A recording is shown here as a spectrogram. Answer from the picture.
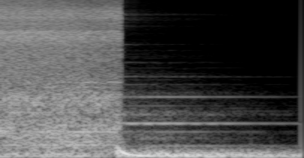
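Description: Nammo hydrogen-peroxide/solid-fuel hybrid rocket motor firing on a test stand, a loud, even rushing noise that cuts off suddenly a little under a second in. A low rumble with a few faint held tones follows and starts to fade.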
